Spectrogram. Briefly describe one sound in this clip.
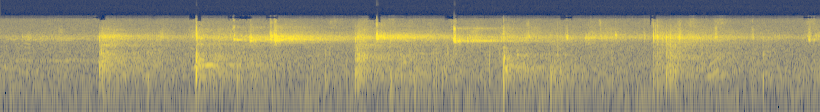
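Tennis shoes squeak on the court.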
